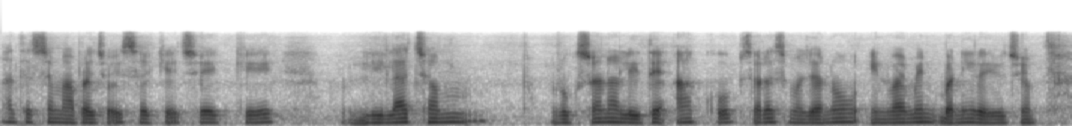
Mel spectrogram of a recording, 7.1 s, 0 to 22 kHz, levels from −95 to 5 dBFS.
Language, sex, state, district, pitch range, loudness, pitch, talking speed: Gujarati, male, Gujarat, Valsad, 115-130 Hz, -19 LUFS, 120 Hz, 140 wpm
